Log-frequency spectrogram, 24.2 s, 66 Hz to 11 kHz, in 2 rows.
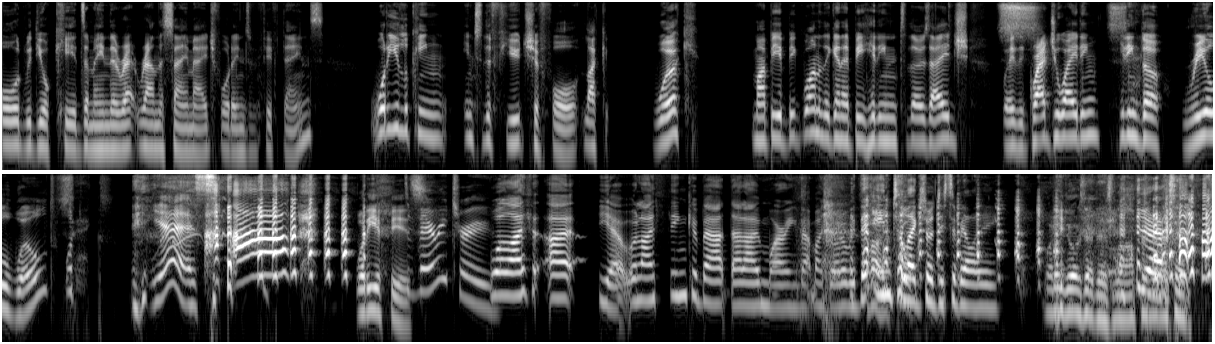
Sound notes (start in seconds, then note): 14.8 whispers; 17.0 laughing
